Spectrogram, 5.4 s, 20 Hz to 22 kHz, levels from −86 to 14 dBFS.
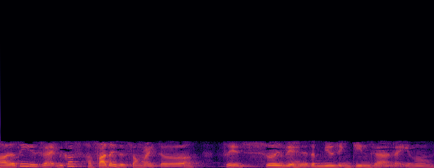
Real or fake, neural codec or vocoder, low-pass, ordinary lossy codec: real; none; 3.6 kHz; MP3, 16 kbps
